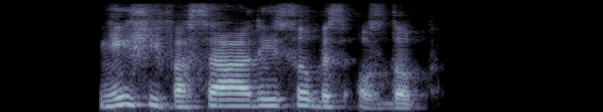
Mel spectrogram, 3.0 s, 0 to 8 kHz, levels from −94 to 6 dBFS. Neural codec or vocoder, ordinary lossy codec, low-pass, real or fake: codec, 16 kHz, 4.8 kbps, FACodec; Opus, 64 kbps; 7.2 kHz; fake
